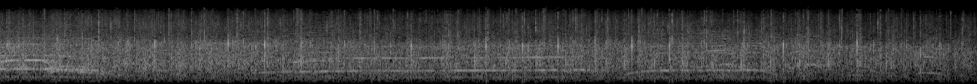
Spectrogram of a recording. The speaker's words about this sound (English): Come on, somebody. Clap your hands big time right now.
